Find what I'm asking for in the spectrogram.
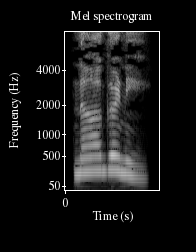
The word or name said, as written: ನಗಣ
